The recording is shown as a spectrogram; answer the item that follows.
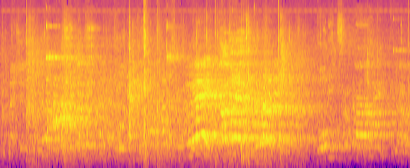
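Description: Futsal players shouting to each other during play, loudest about halfway through, with the ball being kicked and thudding on the wooden court, echoing in a large sports hall.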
